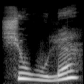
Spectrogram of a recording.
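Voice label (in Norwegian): "kjole", Norwegian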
